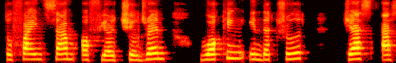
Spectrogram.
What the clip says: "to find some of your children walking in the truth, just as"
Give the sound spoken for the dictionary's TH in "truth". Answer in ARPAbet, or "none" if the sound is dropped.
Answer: T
